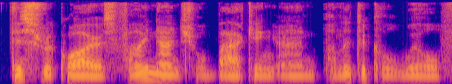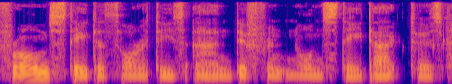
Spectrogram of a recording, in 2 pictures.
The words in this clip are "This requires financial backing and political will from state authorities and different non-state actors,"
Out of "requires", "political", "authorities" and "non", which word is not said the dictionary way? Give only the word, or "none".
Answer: none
